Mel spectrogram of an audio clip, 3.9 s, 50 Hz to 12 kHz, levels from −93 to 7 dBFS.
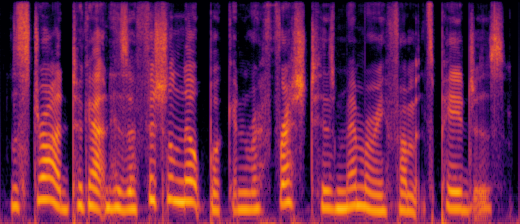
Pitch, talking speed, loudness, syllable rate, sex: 235 Hz, 200 wpm, -18 LUFS, 6.6 syllables/s, female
